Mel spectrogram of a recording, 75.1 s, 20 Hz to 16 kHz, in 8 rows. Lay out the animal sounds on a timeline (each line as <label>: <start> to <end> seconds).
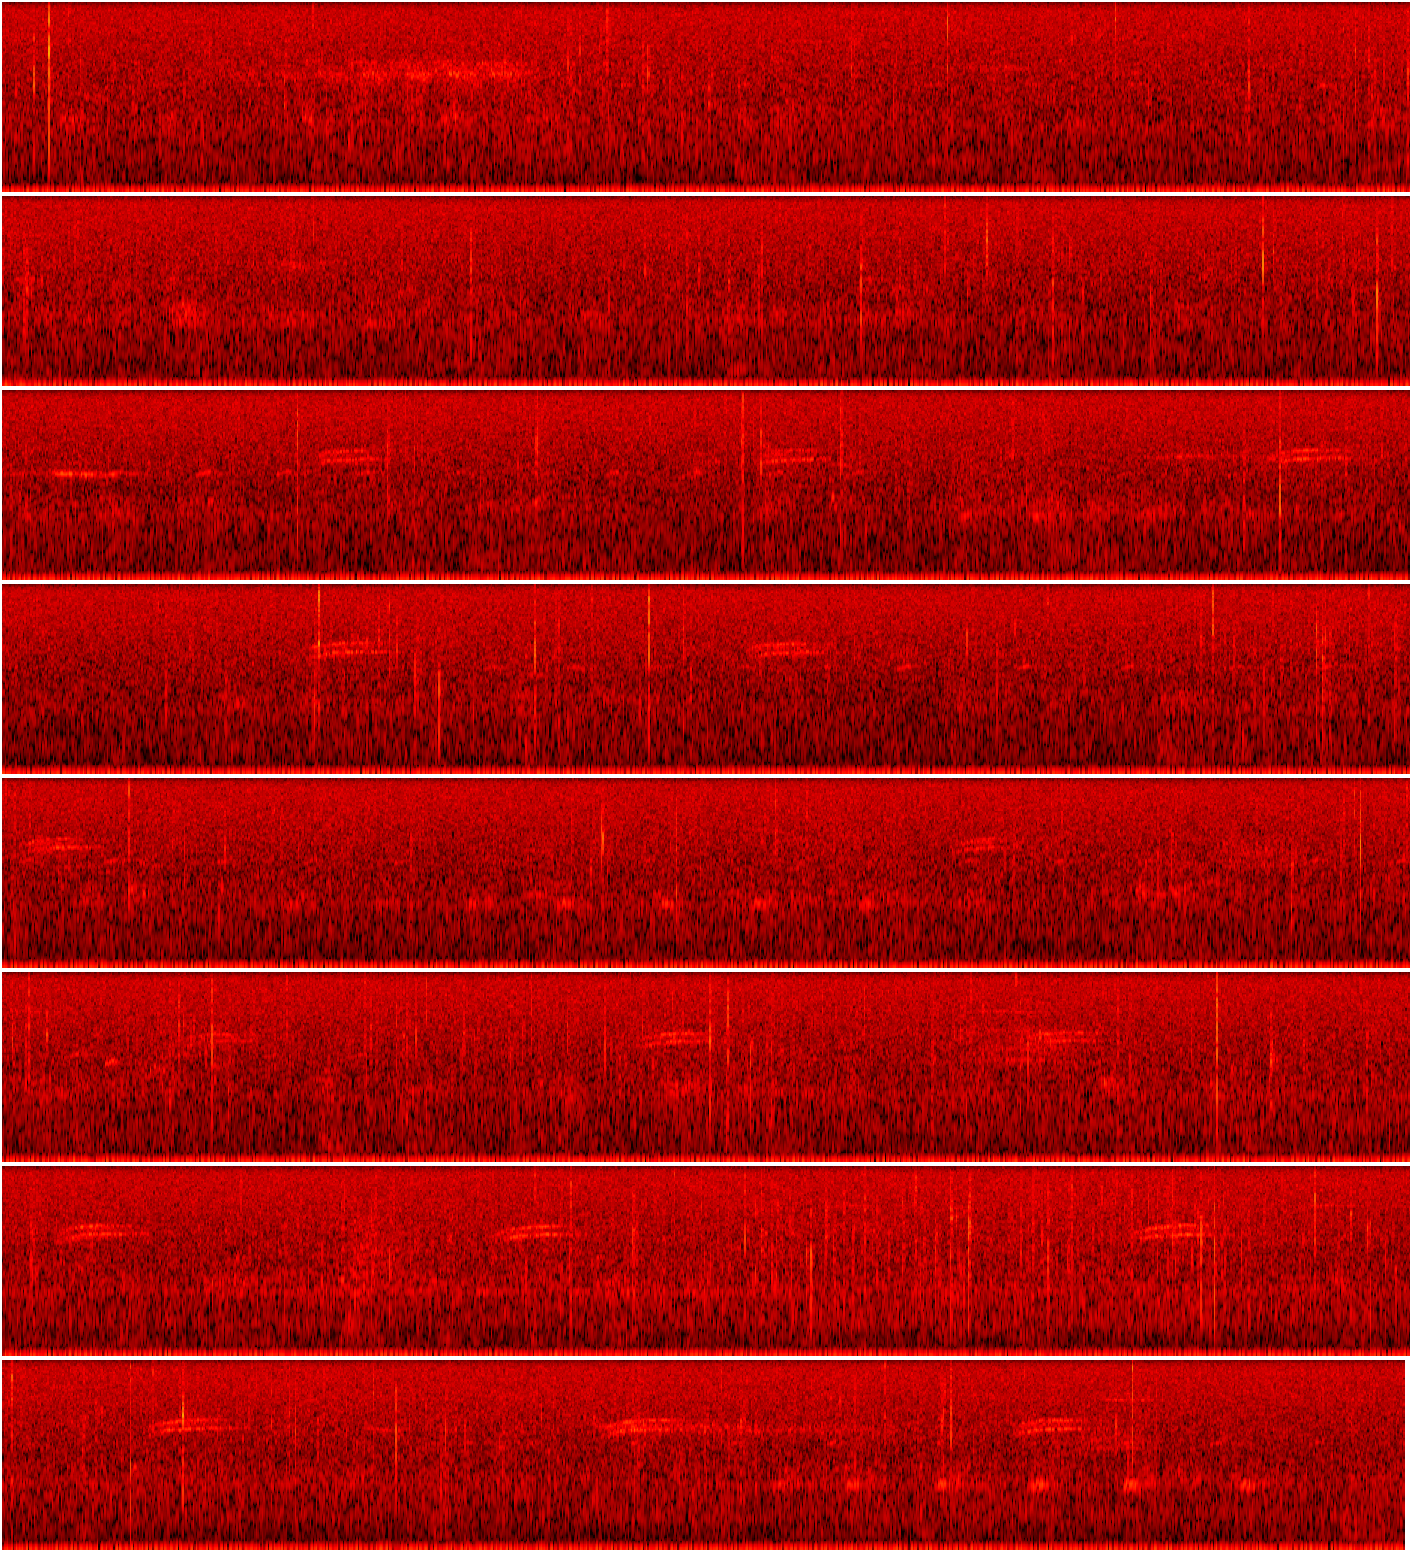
Ovenbird (Seiurus aurocapilla): 1.6 to 3.4 seconds
Hermit Thrush (Catharus guttatus): 20.8 to 21.4 seconds
Hermit Thrush (Catharus guttatus): 23.7 to 24.3 seconds
Hermit Thrush (Catharus guttatus): 27.2 to 27.7 seconds
Hermit Thrush (Catharus guttatus): 30.1 to 30.8 seconds
Hermit Thrush (Catharus guttatus): 33.1 to 33.7 seconds
Hermit Thrush (Catharus guttatus): 37.6 to 38.2 seconds
Hermit Thrush (Catharus guttatus): 43.8 to 44.4 seconds
Hermit Thrush (Catharus guttatus): 47.9 to 48.6 seconds
Hermit Thrush (Catharus guttatus): 51.1 to 51.7 seconds
Red-winged Blackbird (Agelaius phoeniceus): 53.2 to 54.0 seconds
Hermit Thrush (Catharus guttatus): 53.7 to 54.3 seconds
Hermit Thrush (Catharus guttatus): 56.7 to 57.4 seconds
Hermit Thrush (Catharus guttatus): 59.6 to 60.2 seconds
Hermit Thrush (Catharus guttatus): 63.8 to 64.5 seconds
Hermit Thrush (Catharus guttatus): 66.6 to 67.3 seconds
Hermit Thrush (Catharus guttatus): 69.6 to 70.3 seconds
Red-winged Blackbird (Agelaius phoeniceus): 69.9 to 71.4 seconds
American Crow (Corvus brachyrhynchos): 70.8 to 74.3 seconds
Hermit Thrush (Catharus guttatus): 72.4 to 73.0 seconds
